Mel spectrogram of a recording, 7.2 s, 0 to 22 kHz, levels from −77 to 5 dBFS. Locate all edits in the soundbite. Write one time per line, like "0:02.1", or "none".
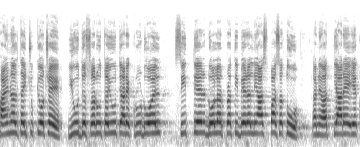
0:01.3

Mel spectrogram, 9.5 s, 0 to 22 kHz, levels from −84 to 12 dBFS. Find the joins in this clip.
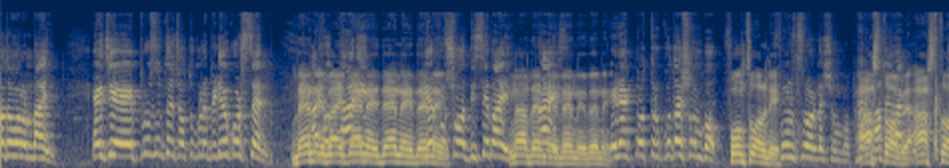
none

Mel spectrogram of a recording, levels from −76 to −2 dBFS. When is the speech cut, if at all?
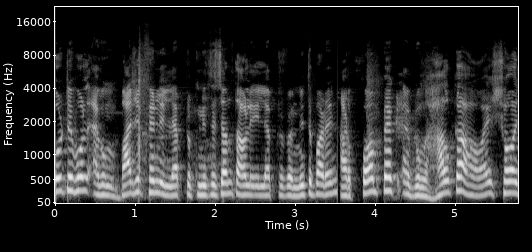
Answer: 0:03.5

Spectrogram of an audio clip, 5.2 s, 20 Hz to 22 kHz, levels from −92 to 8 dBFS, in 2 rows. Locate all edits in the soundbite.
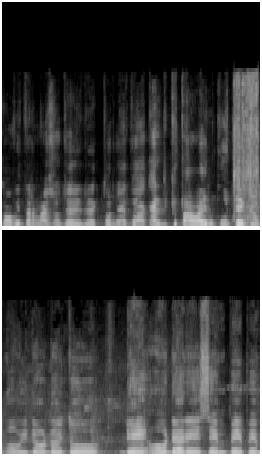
0:02.5

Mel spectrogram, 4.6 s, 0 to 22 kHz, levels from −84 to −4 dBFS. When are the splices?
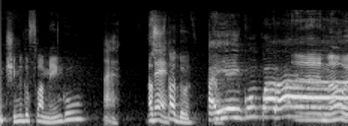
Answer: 0:02.7

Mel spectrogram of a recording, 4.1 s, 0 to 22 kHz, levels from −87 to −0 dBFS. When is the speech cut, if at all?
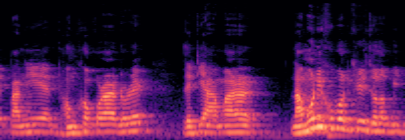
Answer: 0:02.7

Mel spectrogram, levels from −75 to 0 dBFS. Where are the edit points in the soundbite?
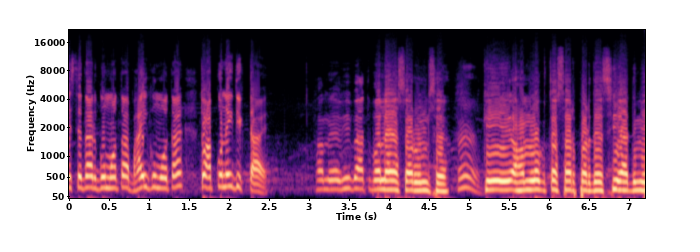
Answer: none

